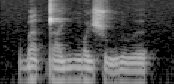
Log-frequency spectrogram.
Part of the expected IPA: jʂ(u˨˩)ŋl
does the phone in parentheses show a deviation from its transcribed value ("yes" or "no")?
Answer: yes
